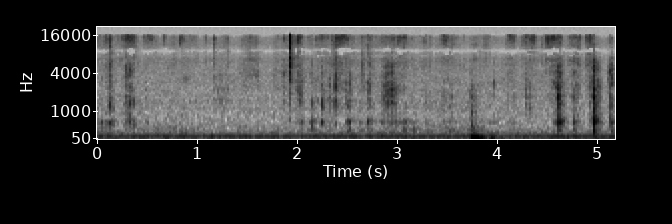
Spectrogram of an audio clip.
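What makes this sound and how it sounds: Long nails tap a small orange pumpkin, making soft, quiet clicks and faint scratchy ticks over a steady low hum. One tap near the middle stands out as a louder thud, and the rest fade quickly.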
